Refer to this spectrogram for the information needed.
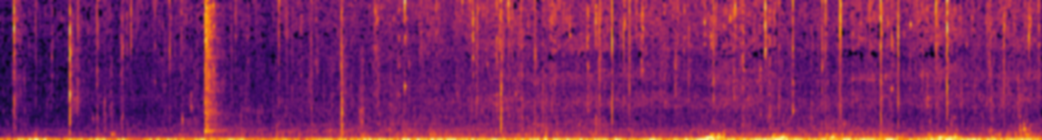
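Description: fire crackling

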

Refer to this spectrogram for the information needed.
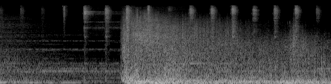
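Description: explosion boom

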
